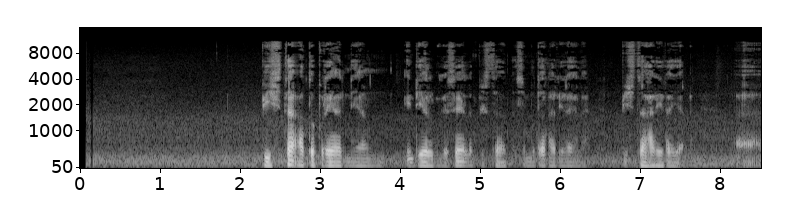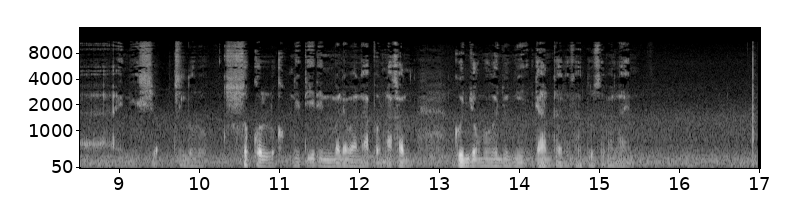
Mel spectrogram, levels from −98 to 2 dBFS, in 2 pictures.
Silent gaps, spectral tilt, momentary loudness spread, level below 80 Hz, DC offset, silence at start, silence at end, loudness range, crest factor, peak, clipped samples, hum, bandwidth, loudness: none; -5.5 dB/octave; 22 LU; -44 dBFS; under 0.1%; 0.05 s; 0.05 s; 8 LU; 26 dB; 0 dBFS; under 0.1%; none; 11.5 kHz; -26 LUFS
